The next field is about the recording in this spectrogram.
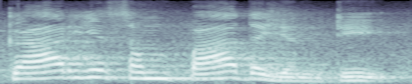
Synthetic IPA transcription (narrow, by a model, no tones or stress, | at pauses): kaːɾjɐsɐmpaːd̪ɐjɐnt̪i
